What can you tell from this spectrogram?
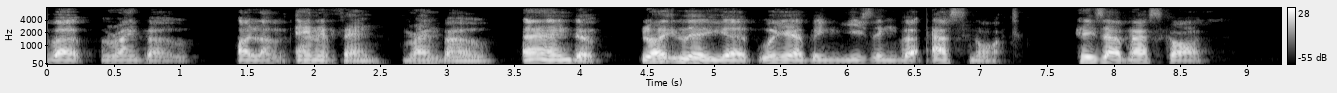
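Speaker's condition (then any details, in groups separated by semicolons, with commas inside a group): Down syndrome; later diagnosed with autism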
